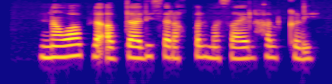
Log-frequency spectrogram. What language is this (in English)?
Pashto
